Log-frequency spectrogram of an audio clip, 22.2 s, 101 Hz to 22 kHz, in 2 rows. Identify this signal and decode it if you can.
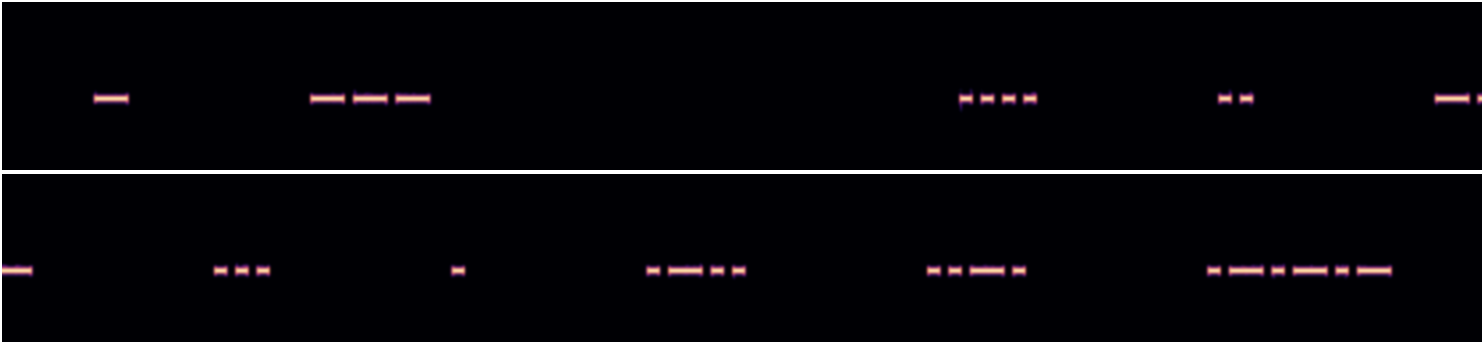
Morse code, heard as a keyed tone, about 15 wpm, spaced as for 5 wpm, 1000 Hz. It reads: TO HIMSELF.
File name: qotdfiles / 5wpm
